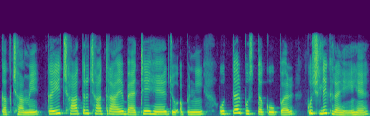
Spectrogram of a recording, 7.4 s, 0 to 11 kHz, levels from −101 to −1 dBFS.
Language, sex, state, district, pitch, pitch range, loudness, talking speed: Hindi, female, Jharkhand, Garhwa, 230 Hz, 205-260 Hz, -13 LUFS, 130 wpm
